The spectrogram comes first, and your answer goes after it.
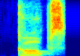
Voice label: "copse", Indian

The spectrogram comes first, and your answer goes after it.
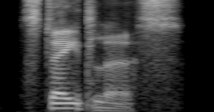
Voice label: "stateless", British

